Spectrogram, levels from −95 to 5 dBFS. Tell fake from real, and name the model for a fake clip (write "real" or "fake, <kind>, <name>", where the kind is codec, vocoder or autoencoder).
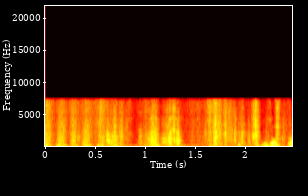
real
